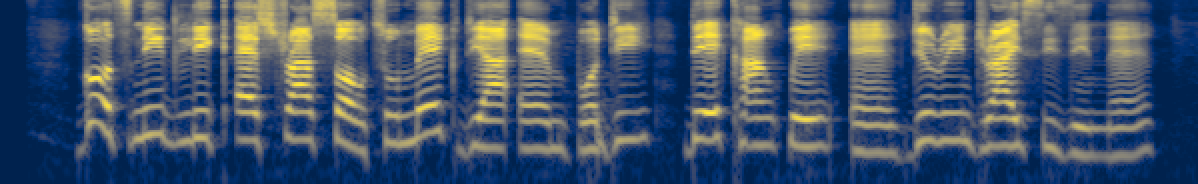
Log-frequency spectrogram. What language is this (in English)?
Nigerian Pidgin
